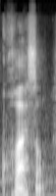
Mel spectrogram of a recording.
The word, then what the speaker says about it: croissant: French eat baguette and croissant, and yes, it's pronounced croissant.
